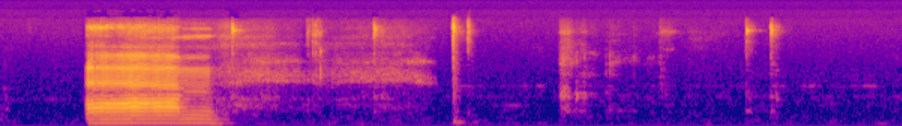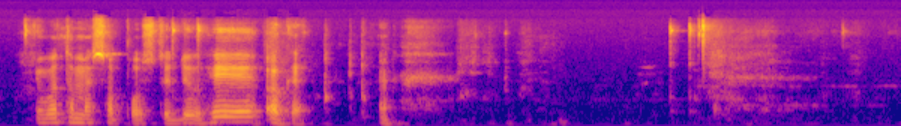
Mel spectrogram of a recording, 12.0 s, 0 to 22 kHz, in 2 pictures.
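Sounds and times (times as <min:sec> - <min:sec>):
faint mouse clicks: 0:01.5 - 0:03.2, 0:04.9 - 0:05.3, 0:10.4 - 0:11.0.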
